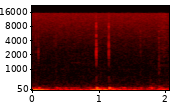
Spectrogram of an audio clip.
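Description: Pen stylus writing on a tablet: irregular low thuds with a few faint ticks as the word is written.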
